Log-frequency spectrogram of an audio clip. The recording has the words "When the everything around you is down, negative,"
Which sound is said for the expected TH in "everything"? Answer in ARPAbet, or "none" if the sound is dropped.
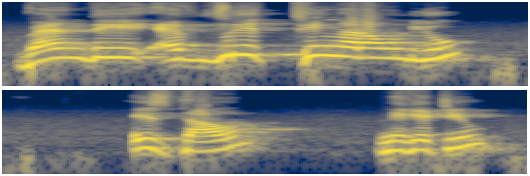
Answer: T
